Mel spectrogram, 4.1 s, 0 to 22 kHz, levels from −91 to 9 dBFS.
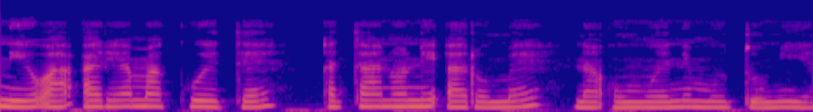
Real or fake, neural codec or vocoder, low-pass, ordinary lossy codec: real; none; none; none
